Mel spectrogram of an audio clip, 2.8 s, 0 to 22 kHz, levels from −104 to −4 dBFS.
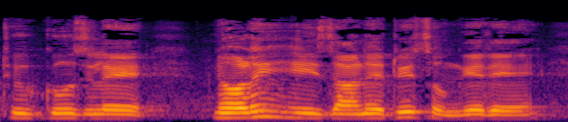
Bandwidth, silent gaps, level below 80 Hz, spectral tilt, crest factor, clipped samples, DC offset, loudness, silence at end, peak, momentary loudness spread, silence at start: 12.5 kHz; none; -80 dBFS; -4.5 dB/octave; 20 dB; under 0.1%; under 0.1%; -28 LUFS; 0.1 s; -8 dBFS; 7 LU; 0 s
